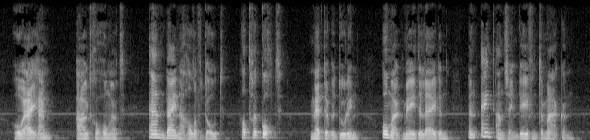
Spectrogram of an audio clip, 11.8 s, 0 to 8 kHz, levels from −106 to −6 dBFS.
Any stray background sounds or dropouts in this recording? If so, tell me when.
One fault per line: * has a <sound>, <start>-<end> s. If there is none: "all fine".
all fine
